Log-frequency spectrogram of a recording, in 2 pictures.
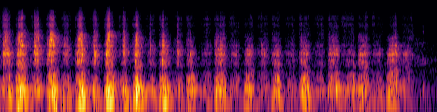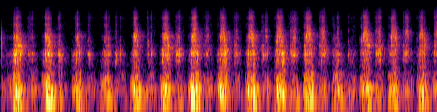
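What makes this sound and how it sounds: A wooden stylus scratches rapid strokes into the centre of a black-coated scratch-art card in a book. It makes a steady run of dry, raspy scraping strokes, about three or four a second, with a brief pause just past the midpoint before the strokes resume and grow slightly louder.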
